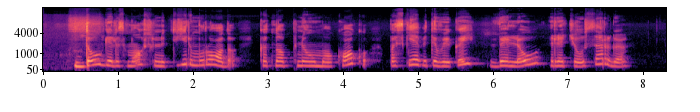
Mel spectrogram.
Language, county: Lithuanian, Vilnius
